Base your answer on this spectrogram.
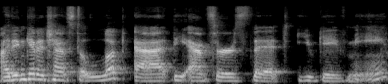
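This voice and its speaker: With a Canadian accent, a woman speaks at a very slow pace and medium pitch, her bright, sharp tone carrying vocal fry and lively intonation. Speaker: sales team leader training new consultants. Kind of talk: livestream training session. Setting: live video stream. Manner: casual, chatty.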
